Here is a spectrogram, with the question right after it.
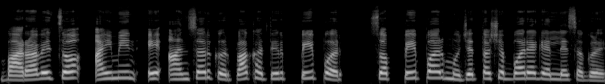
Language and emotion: Goan Konkani, neutral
